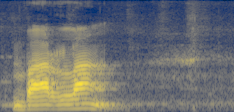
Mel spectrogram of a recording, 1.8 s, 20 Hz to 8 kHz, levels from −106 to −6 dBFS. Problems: none marked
